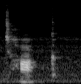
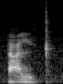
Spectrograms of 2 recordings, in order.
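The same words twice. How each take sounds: First: The L sound is silent in the word. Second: The L sound is pronounced in the word. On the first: The speaker calls it right. "la L no suena, digo talk" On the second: The speaker calls it wrong. "no decimos talk"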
